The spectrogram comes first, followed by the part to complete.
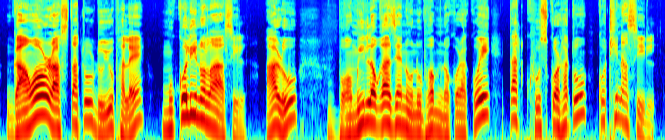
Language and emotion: Assamese, disgusted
